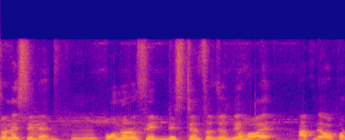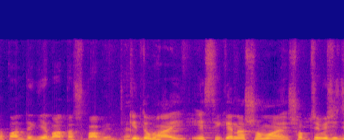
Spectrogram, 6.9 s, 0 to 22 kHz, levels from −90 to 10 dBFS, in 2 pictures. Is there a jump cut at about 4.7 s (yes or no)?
yes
